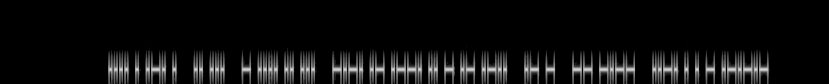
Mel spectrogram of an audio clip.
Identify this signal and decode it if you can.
Morse code, heard as a keyed tone, about 44 wpm, 700 Hz. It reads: HERE IS THIS CAPITAL AT MY FEET.
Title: Sentences from Top 1000 Words 45wpm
